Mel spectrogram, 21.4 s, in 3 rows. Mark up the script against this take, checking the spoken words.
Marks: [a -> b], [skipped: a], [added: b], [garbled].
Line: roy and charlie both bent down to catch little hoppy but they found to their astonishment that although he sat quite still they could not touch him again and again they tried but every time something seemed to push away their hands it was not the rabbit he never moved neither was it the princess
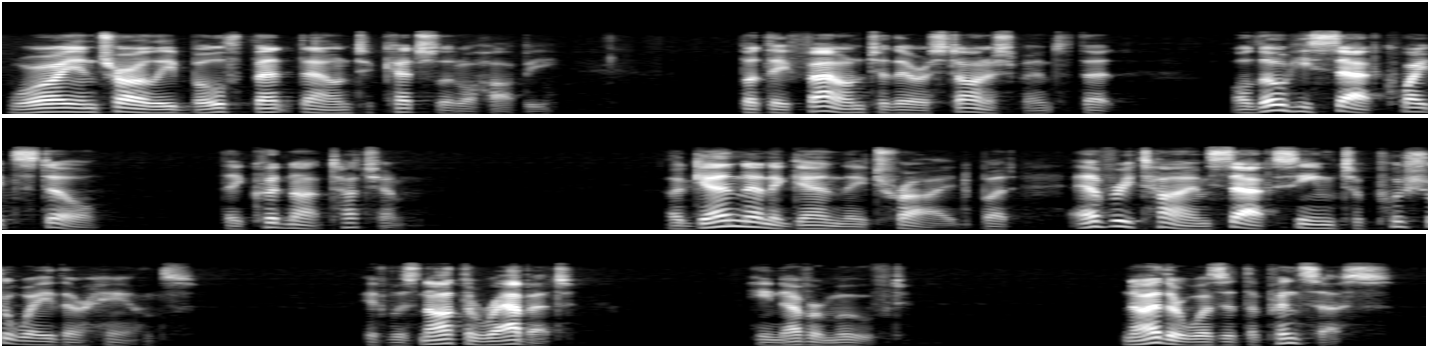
roy and charlie both bent down to catch little hoppy but they found to their astonishment that although he sat quite still they could not touch him again and again they tried but every time [something -> sat] seemed to push away their hands it was not the rabbit he never moved neither was it the princess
